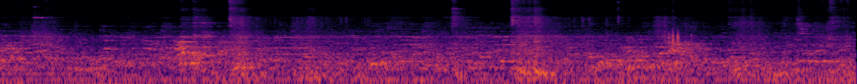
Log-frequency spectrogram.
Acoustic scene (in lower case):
cafe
